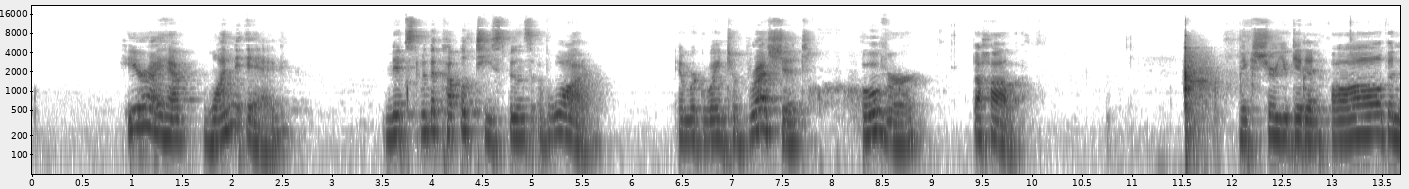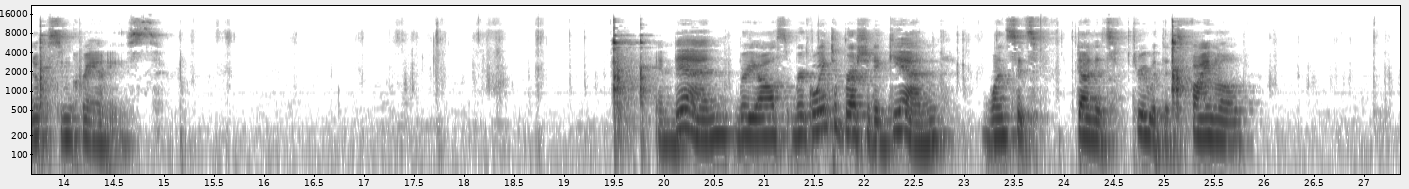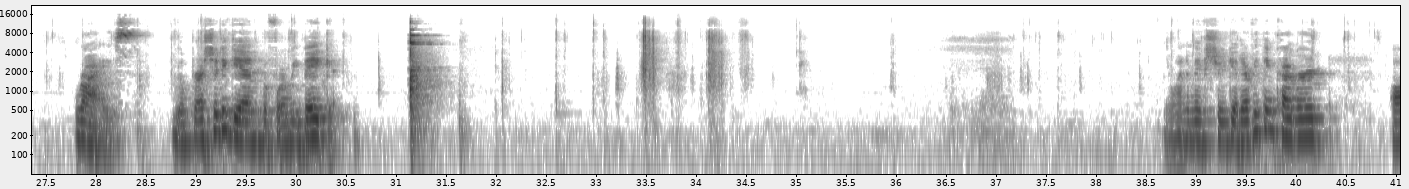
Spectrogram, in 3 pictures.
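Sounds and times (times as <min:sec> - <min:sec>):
soft brush strokes: 0:15.0 - 0:19.2.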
